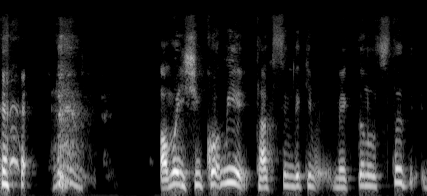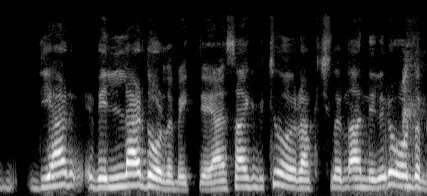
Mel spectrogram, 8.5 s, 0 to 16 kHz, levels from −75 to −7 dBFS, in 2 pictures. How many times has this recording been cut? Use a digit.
0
